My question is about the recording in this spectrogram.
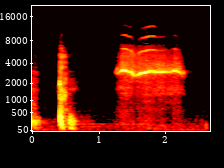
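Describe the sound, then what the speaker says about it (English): In an old-time radio drama, two short throaty coughs come close together, then after a pause a single sustained high whistle answers, clear and close with no talk around it. "Look, I'll cough twice, like this. And you whistle back."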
